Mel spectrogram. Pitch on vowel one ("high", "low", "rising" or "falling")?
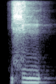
low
